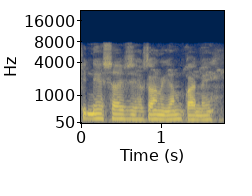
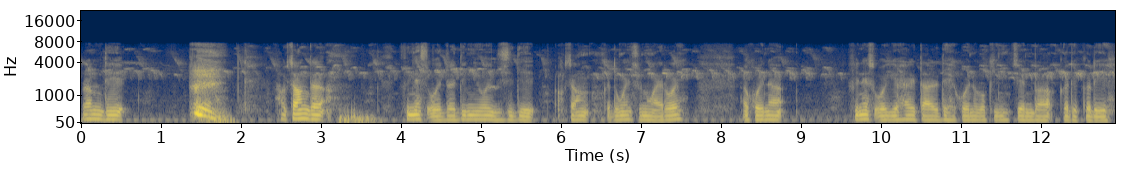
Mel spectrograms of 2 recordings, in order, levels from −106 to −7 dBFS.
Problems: background sounds at intervals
